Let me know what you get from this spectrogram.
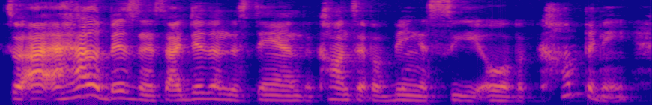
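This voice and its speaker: A woman's voice: sits low, fast, fairly bright tone, breathy edge. A woman from Haiti, speaking as a guest in an interview and telling her personal story in an earnest, reflective way. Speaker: guest, optometrist and leadership coach.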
